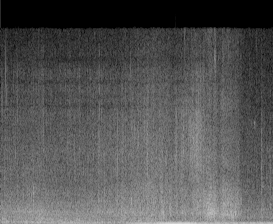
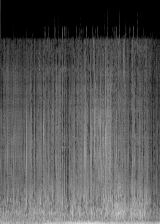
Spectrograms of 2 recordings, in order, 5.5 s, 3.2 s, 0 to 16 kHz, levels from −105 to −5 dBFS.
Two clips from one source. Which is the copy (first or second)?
second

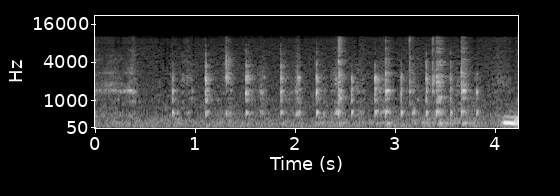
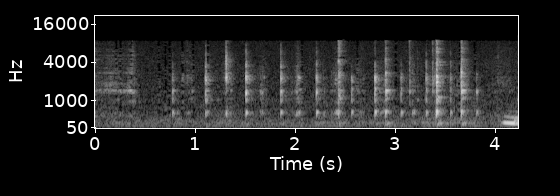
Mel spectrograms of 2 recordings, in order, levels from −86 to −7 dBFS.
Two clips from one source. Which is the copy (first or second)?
first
